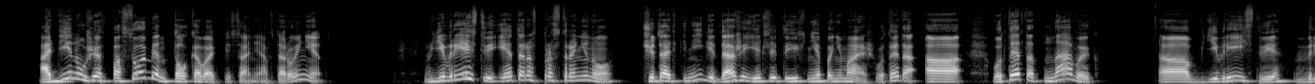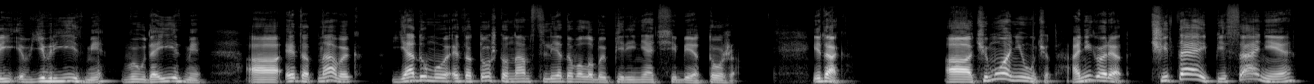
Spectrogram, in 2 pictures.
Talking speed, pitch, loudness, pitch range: 130 wpm, 145 Hz, -18 LUFS, 120-170 Hz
